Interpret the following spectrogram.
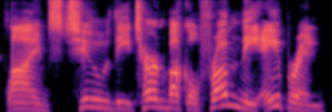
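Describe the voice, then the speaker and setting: A male wrestling commentator with a notably high-pitched voice delivers move-by-move play-by-play. He is excitable and breaks into exclamations on big moves. The sound is dry, with hardly any room echo. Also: takes it slowly.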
